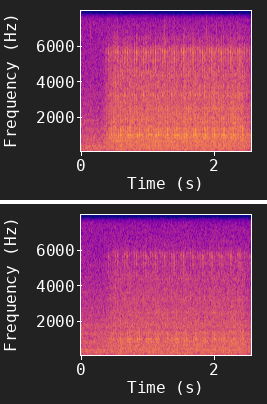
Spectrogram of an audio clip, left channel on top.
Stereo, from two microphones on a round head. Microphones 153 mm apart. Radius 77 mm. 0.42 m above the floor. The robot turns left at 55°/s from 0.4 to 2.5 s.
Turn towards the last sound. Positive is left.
No sound to turn to.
